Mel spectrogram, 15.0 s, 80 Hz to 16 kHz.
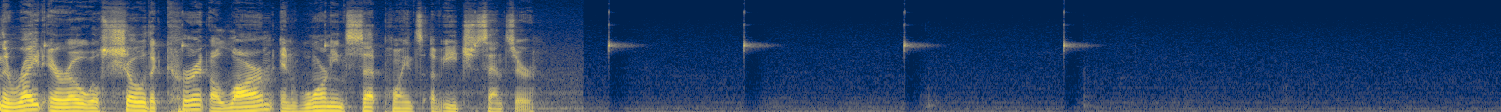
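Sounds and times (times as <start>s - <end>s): short high keypad beeps: 6.1s - 6.4s, 7.4s - 7.8s, 9.0s - 9.3s, 10.6s - 11.0s.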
